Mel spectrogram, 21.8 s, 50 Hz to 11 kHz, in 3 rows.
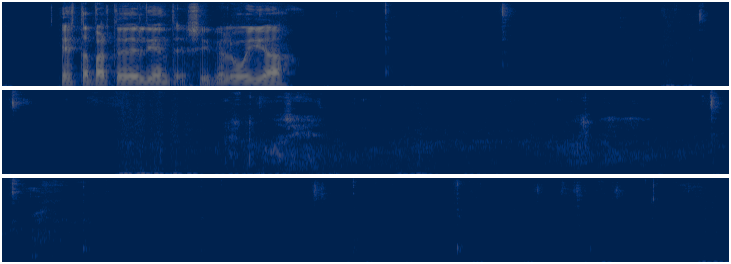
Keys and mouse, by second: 0.0 middle click, 0.6 click, 1.1 click, 1.3-2.3 ctrl+middle drag, 2.3 click, 2.7-8.9 ctrl+middle drag, 7.1 t, 8.9-10.0 drag, 10.0-15.4 shift+middle drag, 15.4 click, 15.9-21.8 drag, 18.5 middle click, 19.6 middle click, 20.8-21.8 middle drag.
